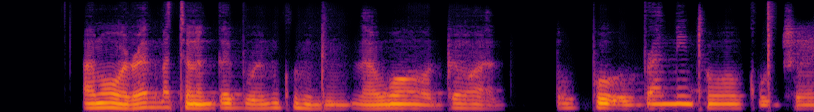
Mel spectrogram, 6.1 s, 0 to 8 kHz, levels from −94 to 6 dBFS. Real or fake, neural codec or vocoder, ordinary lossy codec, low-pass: fake; codec, 16 kHz, 0.5 kbps, X-Codec, HuBERT features, trained on balanced general audio; none; none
